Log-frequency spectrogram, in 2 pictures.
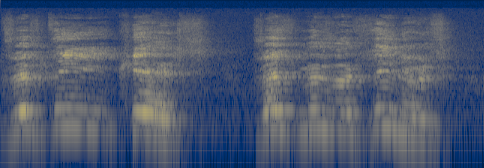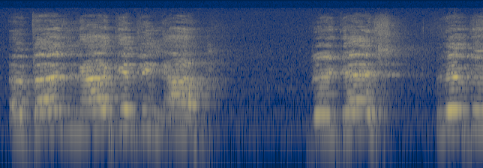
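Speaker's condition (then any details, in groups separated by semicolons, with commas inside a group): Cerebral palsy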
